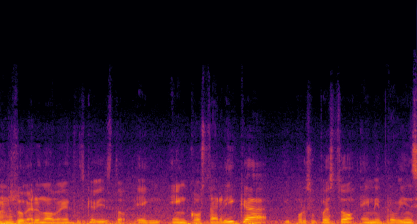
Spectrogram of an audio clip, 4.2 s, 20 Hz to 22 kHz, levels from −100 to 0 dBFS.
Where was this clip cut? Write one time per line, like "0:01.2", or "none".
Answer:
0:01.3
